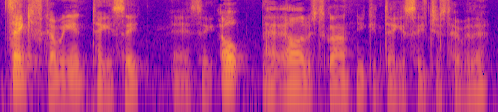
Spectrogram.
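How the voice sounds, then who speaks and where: A man playing an awkward, soft-spoken boss in improvised comedy, hesitant and stiffly polite. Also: mid-range voice, animated, racing, breathy edge, voice pushed down. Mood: uneasy, polite. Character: awkward, soft-spoken male boss holding a disciplinary meeting. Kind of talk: improvised comedy role-play.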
